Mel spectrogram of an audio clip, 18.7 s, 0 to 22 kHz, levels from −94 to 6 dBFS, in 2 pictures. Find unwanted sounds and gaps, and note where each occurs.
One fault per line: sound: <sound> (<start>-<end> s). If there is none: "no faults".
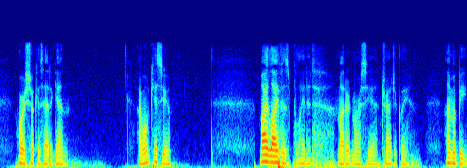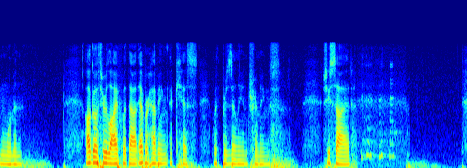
sound: laugh (16.6-17.4 s)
